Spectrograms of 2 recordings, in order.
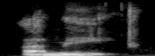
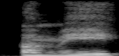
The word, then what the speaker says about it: Ammi: Um, is it how is your last name pronounced? Ami. Ami.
